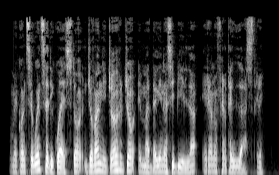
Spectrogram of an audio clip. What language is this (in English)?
Italian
